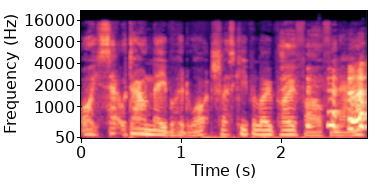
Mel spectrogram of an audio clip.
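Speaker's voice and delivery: hushed half-whispered aside. Half-whispering to another player's character to keep a low profile: half-whisper. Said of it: "I whisper over to him".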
